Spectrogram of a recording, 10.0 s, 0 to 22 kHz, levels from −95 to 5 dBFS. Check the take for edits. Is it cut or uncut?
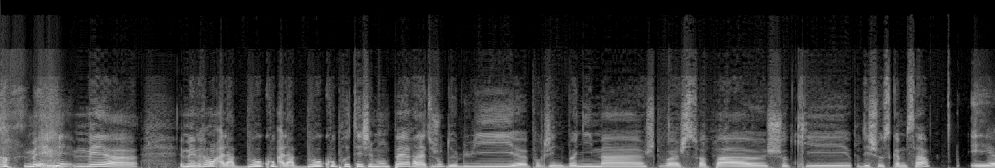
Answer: cut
